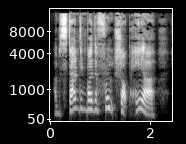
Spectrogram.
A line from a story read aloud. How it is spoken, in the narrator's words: yelled back Peter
